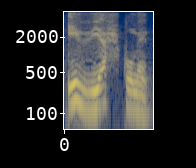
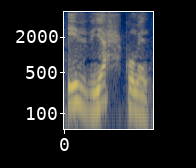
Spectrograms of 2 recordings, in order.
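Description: Both takes have the same delivery.

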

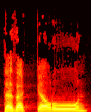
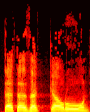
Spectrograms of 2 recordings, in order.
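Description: First: It starts with a single t sound. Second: It starts with two separate t sounds. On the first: One of the two t's has been dropped. "شيلتا تبقى تذكرون" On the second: This is the original full form. "هذا الأصل"

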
